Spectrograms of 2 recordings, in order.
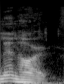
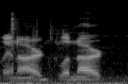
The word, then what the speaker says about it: Leonard: He always said Linhart. Or something like that. Leonard. Linhart. He got pissed at me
